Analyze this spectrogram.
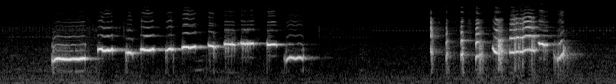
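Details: Singing cockatiel: a long string of clear whistled notes that step gradually upward in pitch, then drop, followed after a silence by a quick series of buzzier, overtone-rich chirps.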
